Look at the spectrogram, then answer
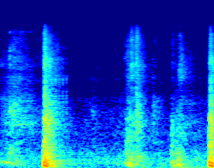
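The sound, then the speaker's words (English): Repeated heavy thuds and rattling bangs as someone inside a car tries to kick open the trunk door, which is trapped under snow: four sharp impacts spaced unevenly, with scraping and clatter between them, forceful. “I'm going to go try and get out the trunk again.”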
